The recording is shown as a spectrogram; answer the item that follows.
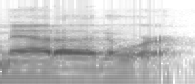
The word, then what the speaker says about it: matador: It's spelled with a T and a D, but it's not a T and a D. It's actually the sound, matador, if you think about it.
